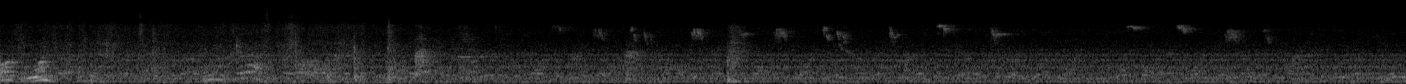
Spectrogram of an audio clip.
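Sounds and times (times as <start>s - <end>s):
outdoor background noise: 0.0s - 14.0s
small birds chirping: 4.8s - 14.0s.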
